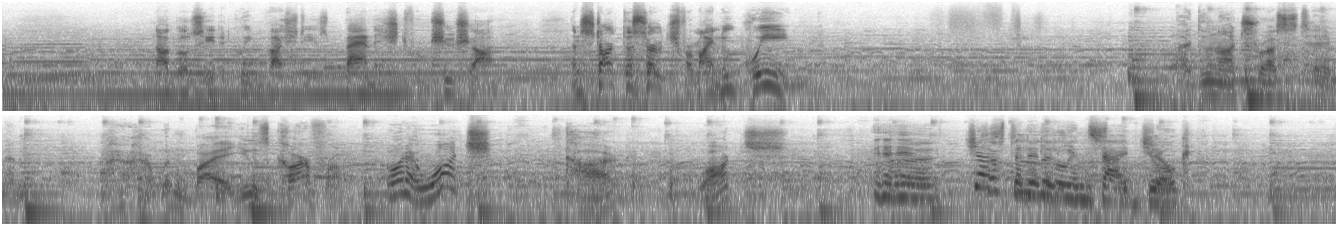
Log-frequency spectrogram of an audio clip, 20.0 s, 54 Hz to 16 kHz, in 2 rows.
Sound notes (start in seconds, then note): 16.4 chuckling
